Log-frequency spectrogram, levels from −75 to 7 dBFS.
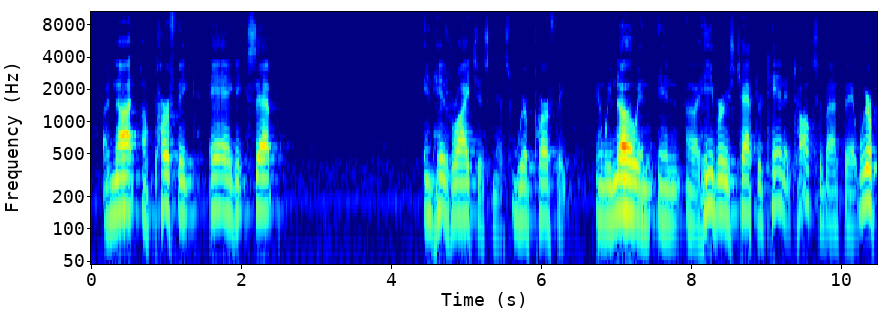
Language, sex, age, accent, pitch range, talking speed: English, male, 50-69, American, 110-140 Hz, 135 wpm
